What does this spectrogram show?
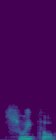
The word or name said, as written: suizo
